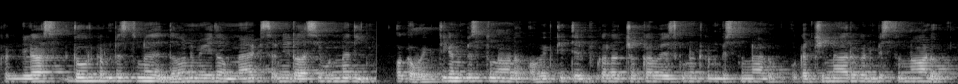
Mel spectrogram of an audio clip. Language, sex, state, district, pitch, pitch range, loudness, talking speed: Telugu, male, Telangana, Hyderabad, 145 Hz, 135-145 Hz, -18 LUFS, 130 wpm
